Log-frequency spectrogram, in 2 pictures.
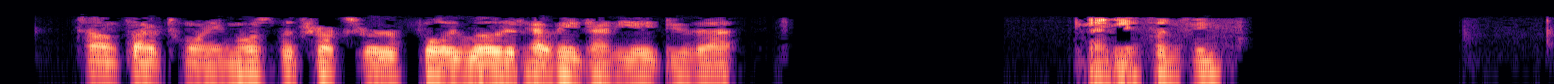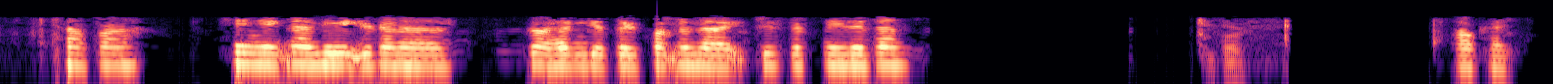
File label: Sheriff, scanner; Maricopa County (P25) - Thompson Peak; Shrf Lakes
